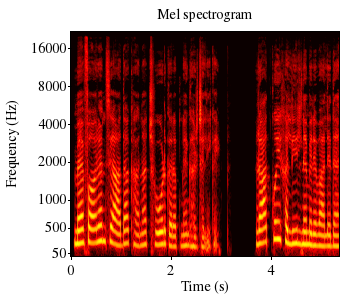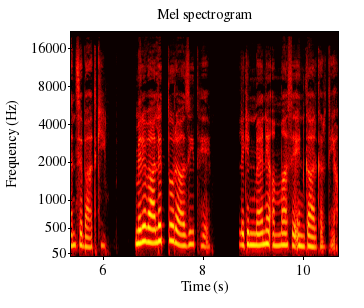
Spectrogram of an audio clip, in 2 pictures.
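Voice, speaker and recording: A woman narrating a first-person story in a steady, confiding way. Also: medium pitch, dry recording, clean studio sound.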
